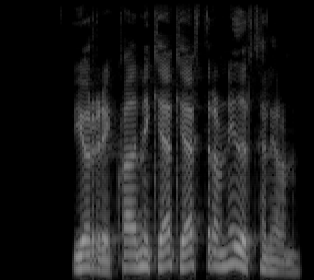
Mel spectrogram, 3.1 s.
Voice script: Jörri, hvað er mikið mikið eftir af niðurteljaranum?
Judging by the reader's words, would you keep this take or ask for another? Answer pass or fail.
pass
